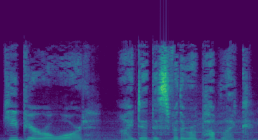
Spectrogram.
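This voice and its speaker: A woman playing a calm, dutiful Jedi Knight heroine in a video game, with an earnest, composed delivery. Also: medium pitch, brisk, a little hiss or hum, close to an everyday voice. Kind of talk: scripted video game dialogue.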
